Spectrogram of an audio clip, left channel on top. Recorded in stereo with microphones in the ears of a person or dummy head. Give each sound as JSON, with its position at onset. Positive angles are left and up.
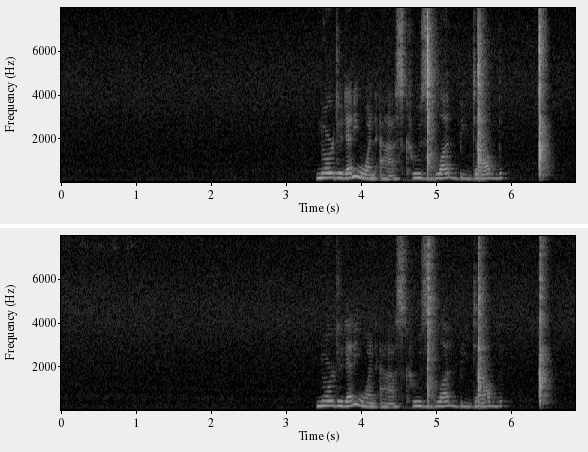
{"t": 3.4, "sound": "a woman speaking", "side_deg": 25, "distance_m": 0.6}
{"t": 4.9, "sound": "a clap", "side_deg": 85, "distance_m": 1.2}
